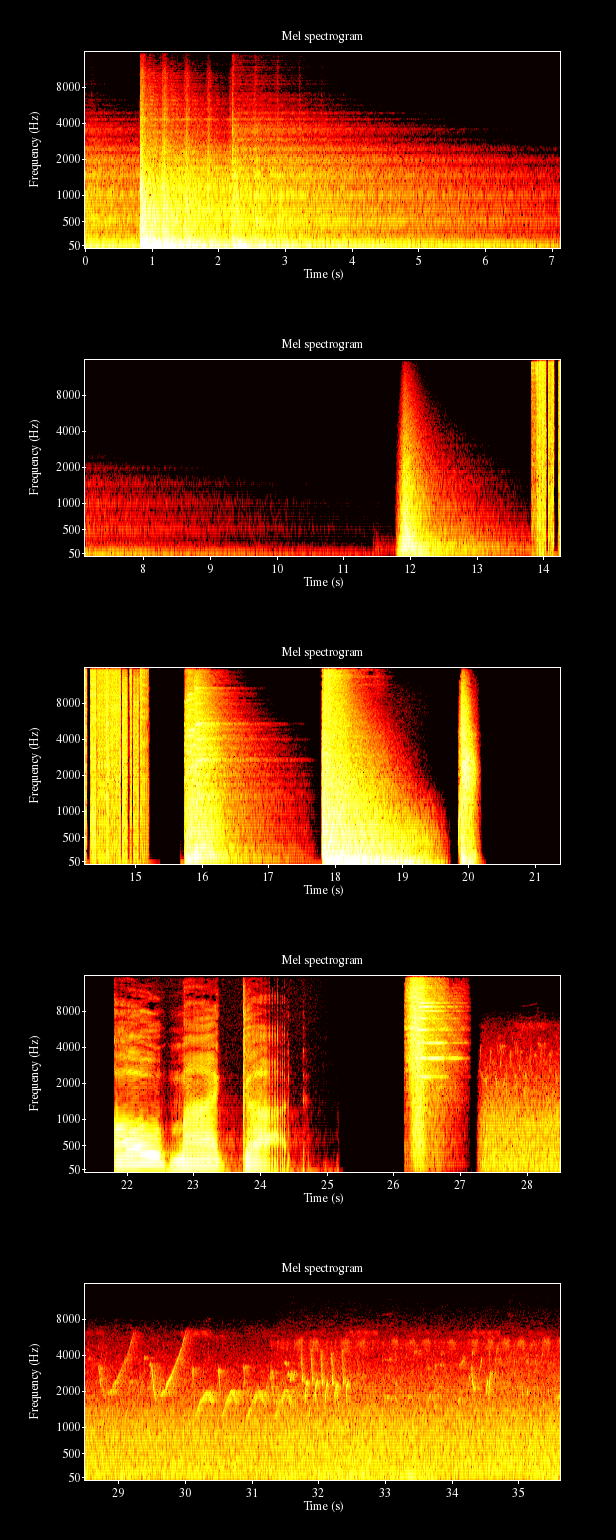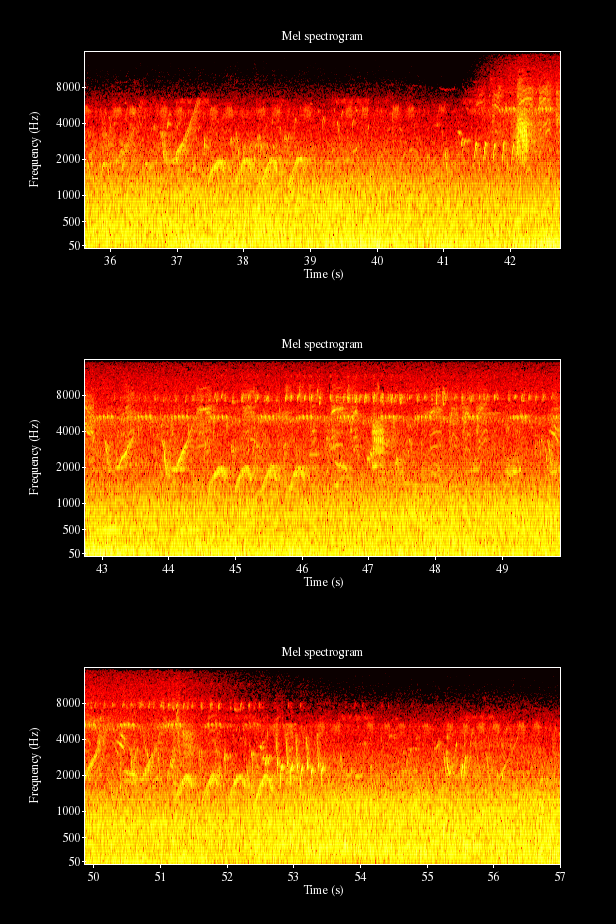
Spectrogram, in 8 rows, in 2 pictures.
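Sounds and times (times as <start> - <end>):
small birds chirping: 27.4 - 56.6.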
